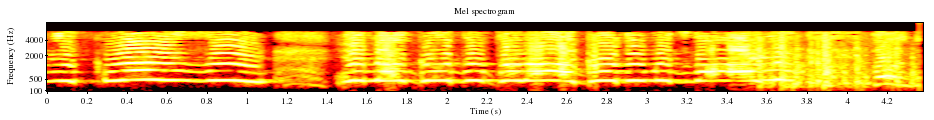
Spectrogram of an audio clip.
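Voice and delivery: high, loud crazed ecstasy; shouted, high-pitched frantic urging; frenzied raving. Acted. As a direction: rave like a man gone wild with zeal. Acts out someone crazed by Paradise.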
